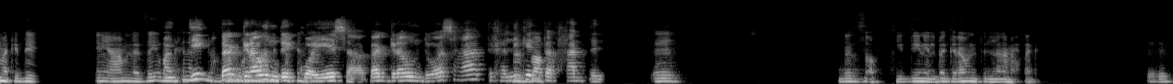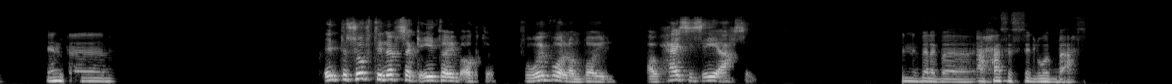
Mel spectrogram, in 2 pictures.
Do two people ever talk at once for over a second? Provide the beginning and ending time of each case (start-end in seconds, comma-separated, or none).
1.6-3.2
